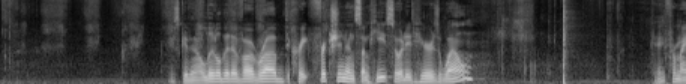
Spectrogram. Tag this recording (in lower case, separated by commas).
inside a small room, speech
